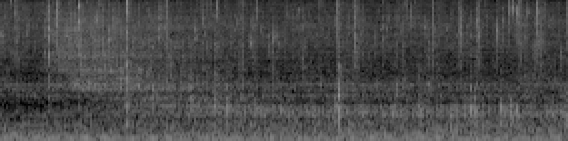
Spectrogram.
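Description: An egg fries in grease in a pan for a keto breadless ham and cheese, giving a steady, dense crackling sizzle that runs unbroken throughout with scattered sharper pops and no talking.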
